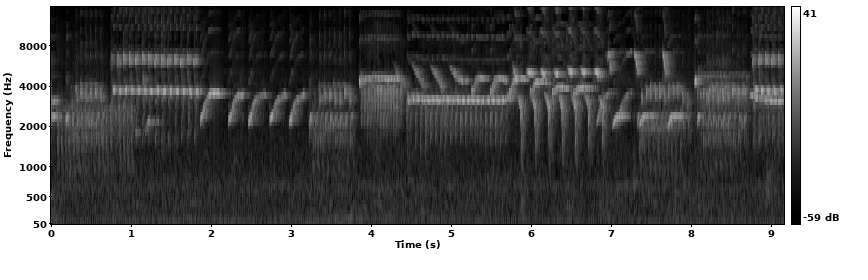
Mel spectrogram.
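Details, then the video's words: Timbrado Español canaries entered as a four-bird team at a 2015 song-canary show. Bell-like held whistles alternate with series of swept notes and quick rising notes, separated by short pauses. "2ος Διαγωνισμός - Έκθεση Καναρινιών Φωνής Timbrado Español"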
